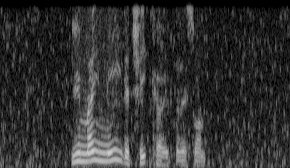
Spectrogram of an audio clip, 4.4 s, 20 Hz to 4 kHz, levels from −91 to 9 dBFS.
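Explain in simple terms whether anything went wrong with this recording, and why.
Overdone noise removal was applied too strongly across the whole clip, wiping out background noise along with quiet parts of the speech. The background drops and breaks up into twinkling specks. The call line also cuts off everything above 4 kHz.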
